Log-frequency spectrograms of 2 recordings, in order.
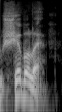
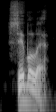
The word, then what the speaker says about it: Shibboleth: If he said, Nay, then said they unto him, Say now, Shibboleth. And he said, Sibboleth, for he could not frame to pronounce it right.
